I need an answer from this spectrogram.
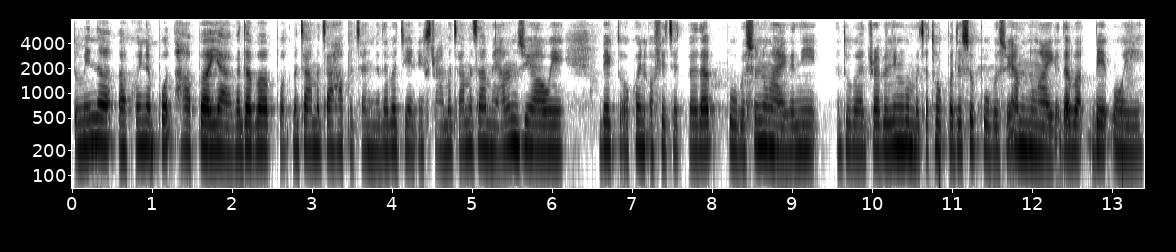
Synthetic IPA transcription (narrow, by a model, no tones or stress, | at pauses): tuminɐːkʰojnɐpot̚hapːɐjaɡɐdɐbɐpot̚mɐt͡ʃamɐt͡ʃaɦapːɐt͡ʃɐnɡɐdɐbɐt͡ʃenekstɾamɐt͡ʃamɐt͡ʃamɐjamɐmsujawe | bek̚tuɐkʰojnɐʔopʰiset̚pɐdɐpubɐsunuŋajɡɐni | ɐduɡɐtɾabeliŋɡumbɐt͡ʃatʰok̚pɐdɐsupubɐsujamnuŋajɡɐ̰dɐbɐbek̚oje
